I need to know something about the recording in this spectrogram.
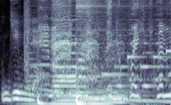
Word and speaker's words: Gimme That: But the second music video is called Give Me That, or Gimme That, sorry. Let me pronounce that correctly. Gimme That.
